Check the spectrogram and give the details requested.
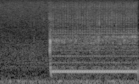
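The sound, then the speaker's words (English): A phone call's ringing tone starts abruptly after a brief quiet moment, then holds as one steady, unbroken electronic hum at moderate loudness, with no voices. “It's still ringing, guys.”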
